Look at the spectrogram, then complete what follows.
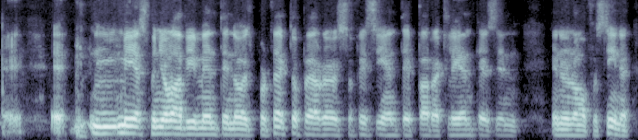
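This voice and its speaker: A middle-aged man, a native English speaker and lawyer, answering interview questions in halting, searching phrases and switching between two languages. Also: mid-range voice, flat delivery, mellow. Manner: halting, searching for words in Spanish. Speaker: lawyer and former state senator, guest.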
